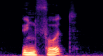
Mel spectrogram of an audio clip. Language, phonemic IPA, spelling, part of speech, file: French, /fot/, faute, noun, Fr-faute.ogg
- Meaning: 1. error, mistake 2. fault, blame 3. wrong, misdemeanor 4. foul, fault (infraction of the rules)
